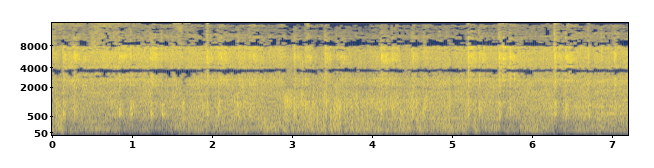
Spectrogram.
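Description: Freight train of high-sided open wagons rolling past, the wheels clacking repeatedly over rail joints over a steady rumble. Near the end a diesel locomotive at the rear of the train passes, adding a low steady engine drone.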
